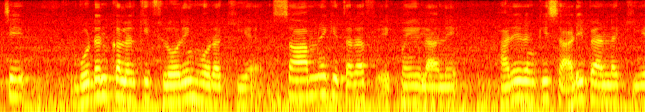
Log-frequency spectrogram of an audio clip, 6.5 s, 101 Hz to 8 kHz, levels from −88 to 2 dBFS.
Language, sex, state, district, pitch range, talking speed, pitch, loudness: Hindi, male, Uttar Pradesh, Shamli, 130-170 Hz, 195 wpm, 150 Hz, -16 LUFS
